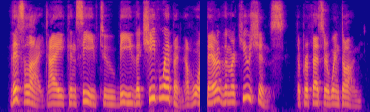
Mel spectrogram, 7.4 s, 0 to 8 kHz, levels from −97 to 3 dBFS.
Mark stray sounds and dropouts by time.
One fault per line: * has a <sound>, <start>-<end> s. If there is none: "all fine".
* has a dropout, 4.0-4.1 s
